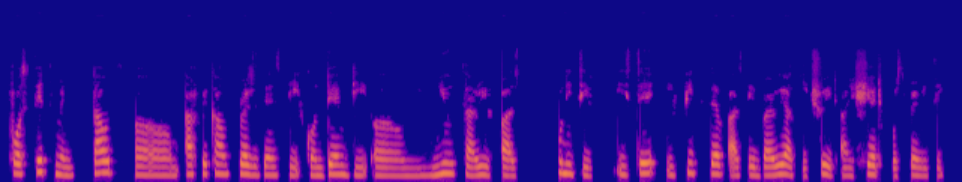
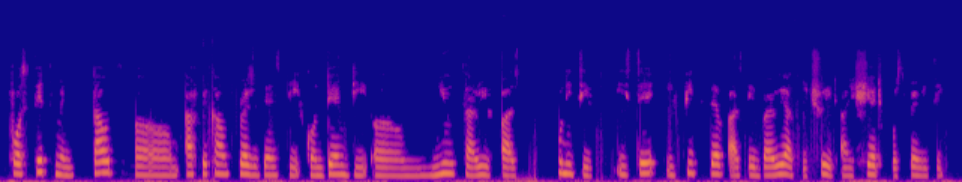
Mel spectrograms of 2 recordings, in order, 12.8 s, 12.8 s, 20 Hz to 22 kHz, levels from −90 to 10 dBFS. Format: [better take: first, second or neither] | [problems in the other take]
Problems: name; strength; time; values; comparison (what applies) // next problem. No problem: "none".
first | noise reduction (neural mask model Resemble Enhance denoiser)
